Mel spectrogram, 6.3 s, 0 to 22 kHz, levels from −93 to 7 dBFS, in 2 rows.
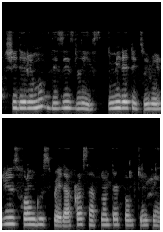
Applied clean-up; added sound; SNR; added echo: none; none; none; none.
